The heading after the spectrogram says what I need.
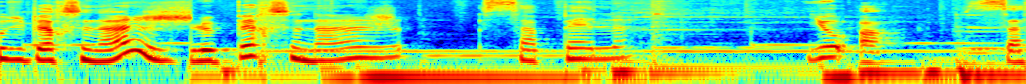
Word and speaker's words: Yoha: Le personnage s'appelle Yoha. Ça s'écrit Y-O-H-A.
